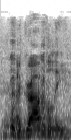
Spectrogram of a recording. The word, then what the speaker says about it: Agropoli: complete in the, how do you say that, Agropoli, thank you, International Soccer Tournament. Agropoli, International Soccer Tournament.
